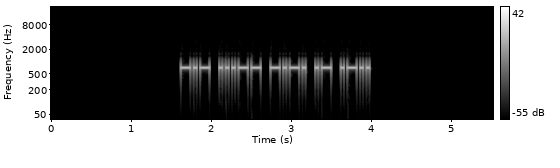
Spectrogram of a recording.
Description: Morse code, heard as a keyed tone, about 30 wpm, 700 Hz. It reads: K3CAL
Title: USA Call Signs - 5 Characters - 30wpm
